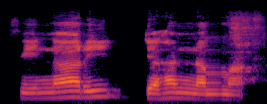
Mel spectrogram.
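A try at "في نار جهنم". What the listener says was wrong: Finari, jangan narin ya. Finari jahannam.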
